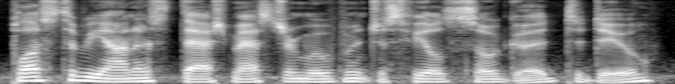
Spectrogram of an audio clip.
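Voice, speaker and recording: A man's voice: lowish voice, expressive, brisk, a little hiss or hum. A man commentating a live game match in a casual, analytical way with dry teasing.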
